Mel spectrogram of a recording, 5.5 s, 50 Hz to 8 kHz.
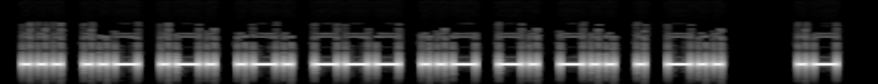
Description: Morse code, heard as a keyed tone, about 25 wpm, 650 Hz. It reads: SURROUNDED A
